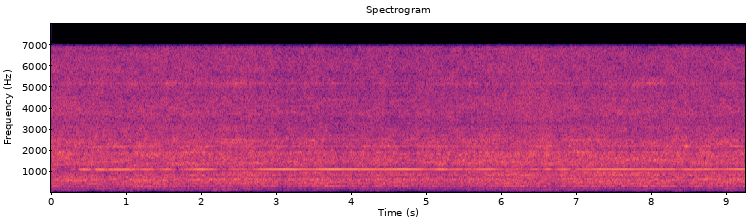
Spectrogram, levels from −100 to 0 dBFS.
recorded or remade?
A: remade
